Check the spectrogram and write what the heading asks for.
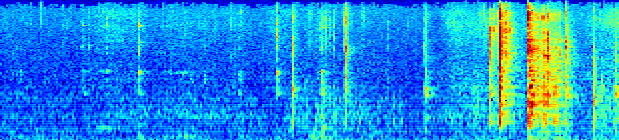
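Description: Faint ticks and rustles of fingers and fly-tying thread as a whip finish is tied by hand at the vise, with a louder brushing rustle about five seconds in.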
